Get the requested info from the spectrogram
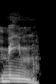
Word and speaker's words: meme: Just before we go any further, you know it's not pronounced Mimi, right? – Yeah, you said Mimi. – Oh. – It's pronounced meme. It's a meme, okay? – I'm so used to saying me.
